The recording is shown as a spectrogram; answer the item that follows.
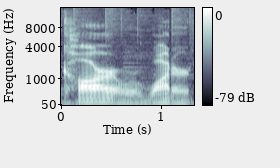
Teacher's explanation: American English tends to pronounce sounds, especially the R sound at the end of words, more clearly or strongly than many British accents do. Like car or water, you really hear the R.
